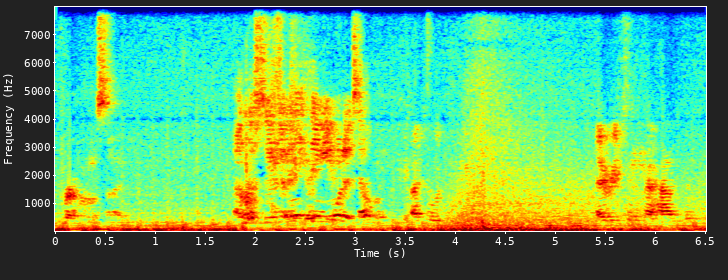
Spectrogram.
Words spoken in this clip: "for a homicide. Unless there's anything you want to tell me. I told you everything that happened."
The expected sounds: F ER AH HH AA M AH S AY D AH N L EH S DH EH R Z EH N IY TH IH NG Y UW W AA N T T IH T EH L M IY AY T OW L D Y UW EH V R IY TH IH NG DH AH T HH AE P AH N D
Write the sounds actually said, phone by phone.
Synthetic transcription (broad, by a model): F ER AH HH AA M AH S AY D AH N L EH S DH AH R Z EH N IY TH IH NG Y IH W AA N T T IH T EH L M IY AY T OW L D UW EH V R IY TH IH NG DH AH T HH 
